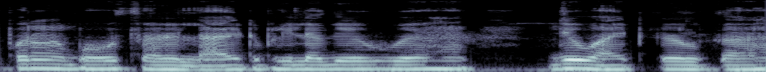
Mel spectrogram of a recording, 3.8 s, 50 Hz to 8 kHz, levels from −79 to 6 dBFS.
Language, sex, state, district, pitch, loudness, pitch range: Hindi, male, Jharkhand, Garhwa, 130 Hz, -15 LUFS, 120-135 Hz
